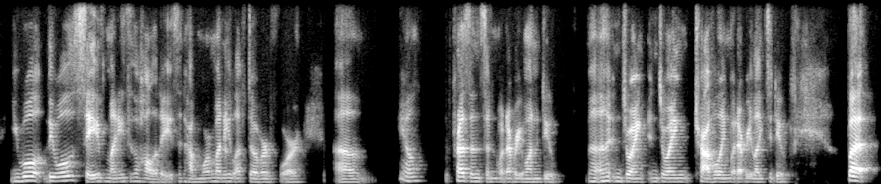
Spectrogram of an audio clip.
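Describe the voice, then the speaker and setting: A person in their fifties giving a casual, chatty live sales pitch for a meal plan on a webinar, walking through the prices step by step and checking in with "okay?", upbeat about their own results. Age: 50s.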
